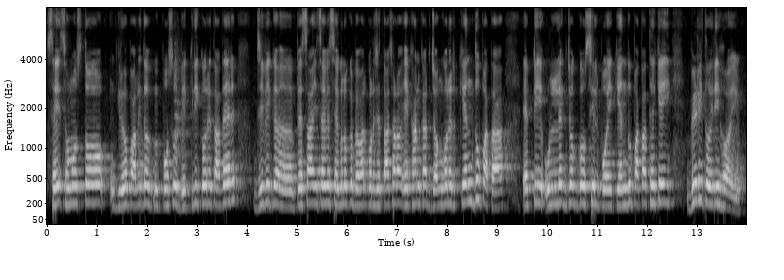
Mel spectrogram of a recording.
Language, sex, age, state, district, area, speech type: Bengali, male, 18-30, West Bengal, Purulia, rural, spontaneous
